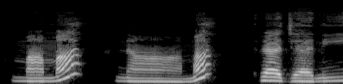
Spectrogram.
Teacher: నామ నా కి దీర్ఘం మ కి దీర్ఘం లేదు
